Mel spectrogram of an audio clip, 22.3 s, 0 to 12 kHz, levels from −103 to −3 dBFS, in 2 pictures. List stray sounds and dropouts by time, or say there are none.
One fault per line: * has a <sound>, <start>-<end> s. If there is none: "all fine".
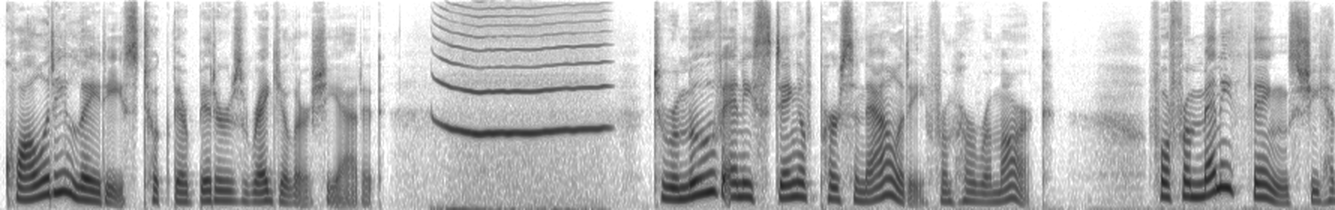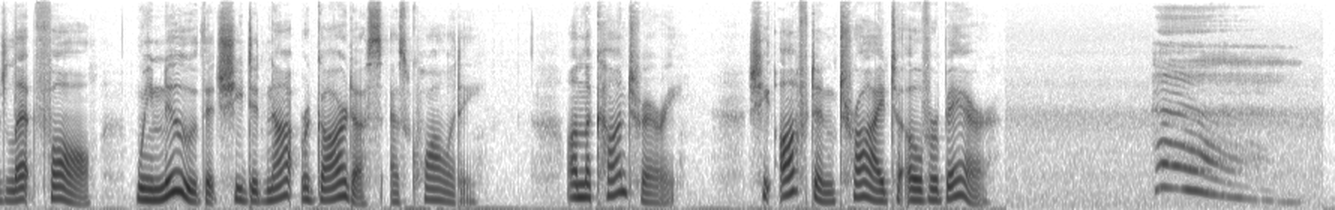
* has a squeak, 3.6-5.1 s
* has a sigh, 20.7-22.0 s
